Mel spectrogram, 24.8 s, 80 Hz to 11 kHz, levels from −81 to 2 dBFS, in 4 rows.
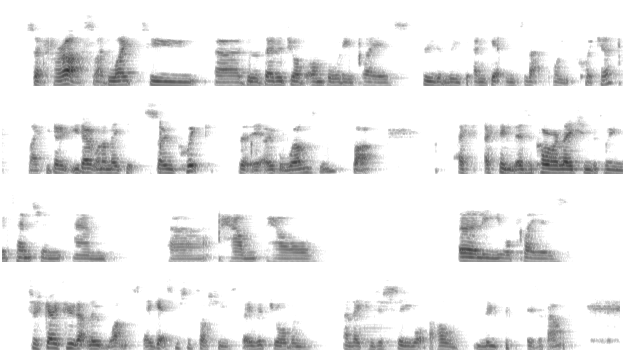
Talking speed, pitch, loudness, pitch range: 190 wpm, 130 Hz, -32 LUFS, 115-140 Hz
